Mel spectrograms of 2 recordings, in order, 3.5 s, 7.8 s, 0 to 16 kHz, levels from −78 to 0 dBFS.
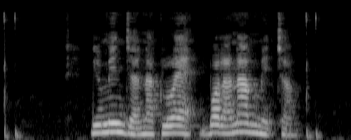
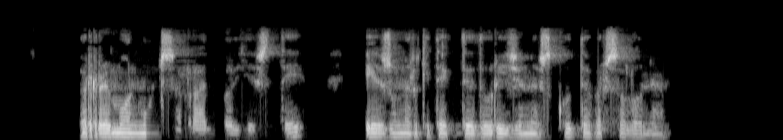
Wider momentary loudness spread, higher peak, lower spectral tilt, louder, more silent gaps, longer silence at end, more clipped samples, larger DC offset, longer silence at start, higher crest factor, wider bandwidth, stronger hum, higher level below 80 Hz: first, 16 LU vs 12 LU; second, -10 dBFS vs 0 dBFS; first, -5 dB/octave vs -3.5 dB/octave; second, -25 LUFS vs -17 LUFS; second, none vs 2.17-2.23 s, 3.09-3.24 s, 3.44-3.64 s; second, 0.3 s vs 1.2 s; neither; neither; second, 0.05 s vs 0.8 s; about the same, 18 dB vs 18 dB; first, 11.5 kHz vs 7.8 kHz; neither; second, -60 dBFS vs -48 dBFS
